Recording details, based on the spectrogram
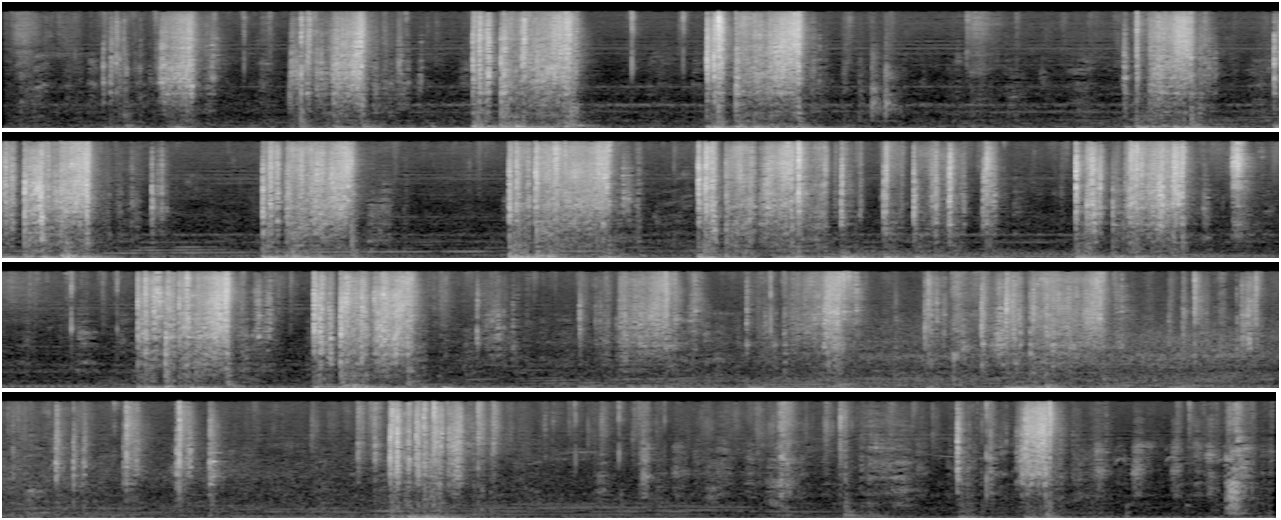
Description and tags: Dog Jumps against Door
Dog jumping against door
Dog, Door, Jump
